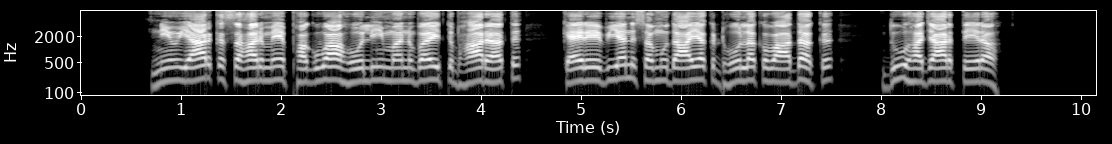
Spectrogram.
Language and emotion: Maithili, neutral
